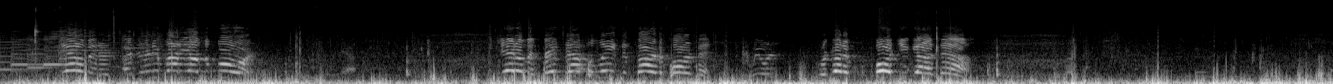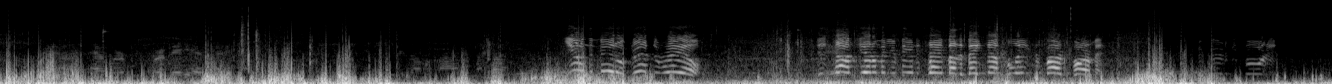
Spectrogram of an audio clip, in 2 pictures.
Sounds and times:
Sailboat, sailing ship: 0:00.0 - 0:26.6
Speech: 0:00.6 - 0:02.6, 0:05.0 - 0:09.8, 0:13.9 - 0:15.6, 0:16.9 - 0:20.4, 0:21.5 - 0:24.4, 0:25.3 - 0:26.2.

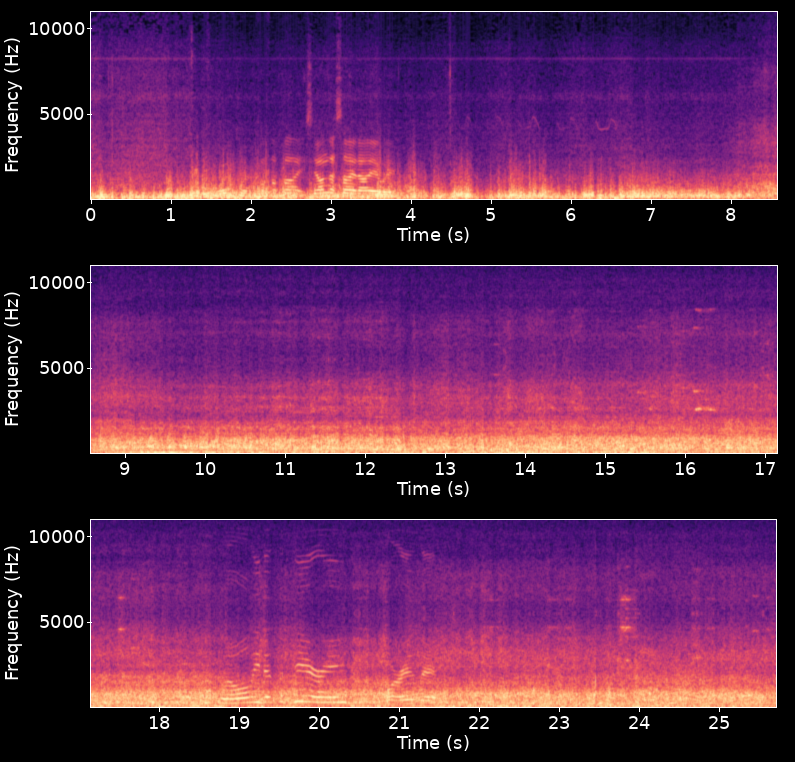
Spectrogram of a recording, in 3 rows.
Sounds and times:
Railroad car, train wagon: 0:00.0 - 0:25.7
Speech: 0:18.8 - 0:21.5.

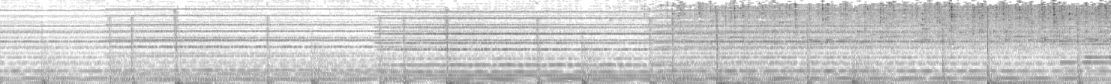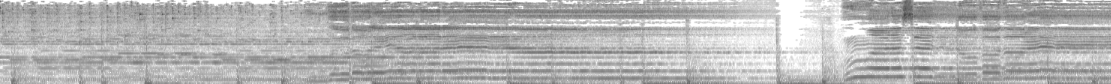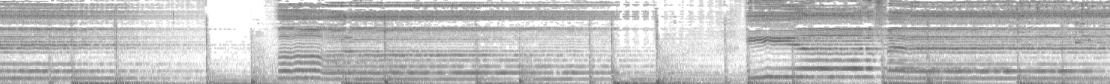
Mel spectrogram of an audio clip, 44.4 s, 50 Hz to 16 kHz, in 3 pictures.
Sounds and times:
Background music: 0:00.0 - 0:44.4.

